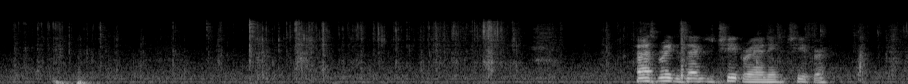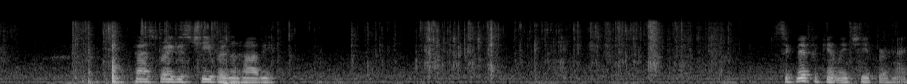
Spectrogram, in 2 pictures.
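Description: Plastic wrap crinkles as hands tear open a pack.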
